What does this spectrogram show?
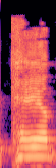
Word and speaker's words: can't: 이렇게 했고요 여기는 can이 아니라 그냥 큰에 가깝게 발음 했어요 you can see you can see you can see you can see you can't miss it You can see you can see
